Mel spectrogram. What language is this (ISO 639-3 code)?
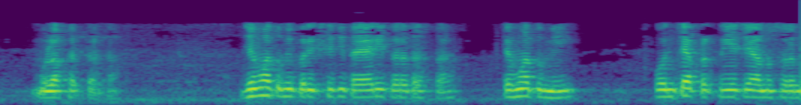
mar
